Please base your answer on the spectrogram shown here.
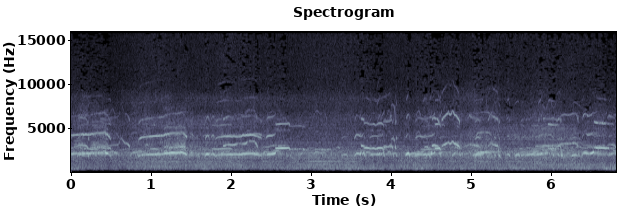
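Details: Large group of black kites, tens of birds flying about and calling intensely while seeking food at their usual daily time; overlapping piercing whistles with quavering, looping inflections, some slurring upward, forming a constant high-pitched clamour.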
